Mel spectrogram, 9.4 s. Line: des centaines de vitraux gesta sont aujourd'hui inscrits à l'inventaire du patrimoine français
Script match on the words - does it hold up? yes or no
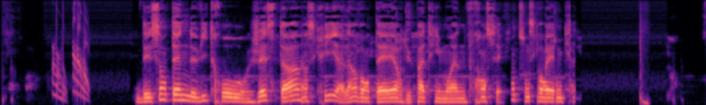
no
